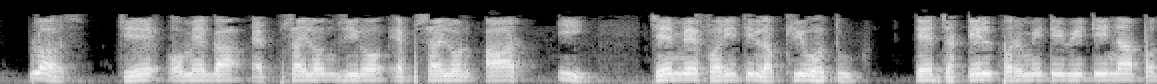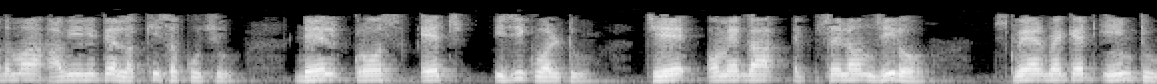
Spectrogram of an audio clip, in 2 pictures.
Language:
Gujarati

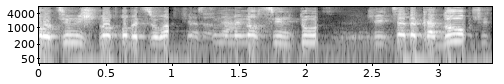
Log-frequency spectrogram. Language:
Hebrew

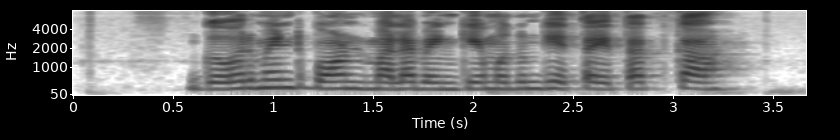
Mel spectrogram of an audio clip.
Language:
Marathi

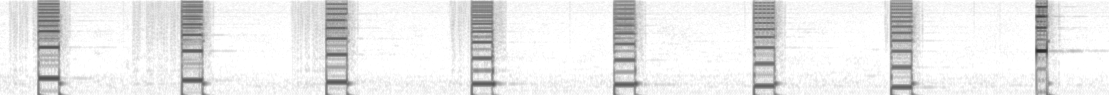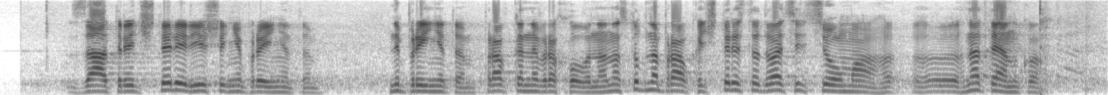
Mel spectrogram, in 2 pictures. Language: Ukrainian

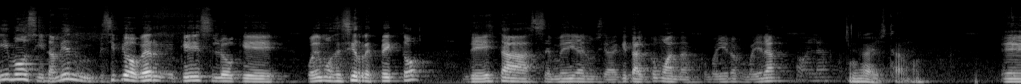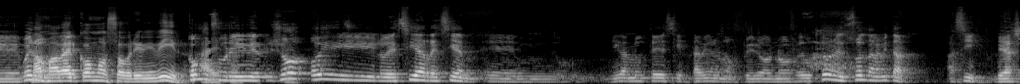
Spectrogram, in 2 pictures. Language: Spanish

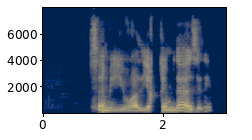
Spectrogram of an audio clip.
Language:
Kabyle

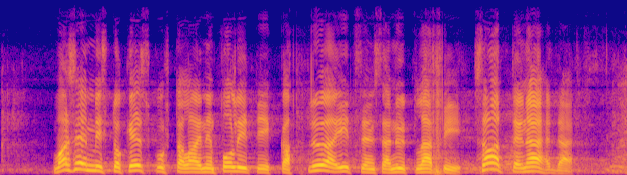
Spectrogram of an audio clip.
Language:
Finnish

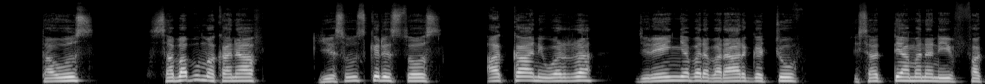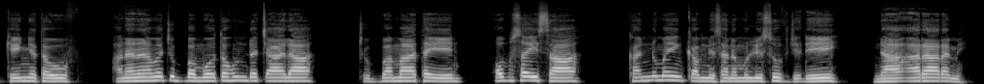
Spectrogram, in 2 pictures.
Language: Oromo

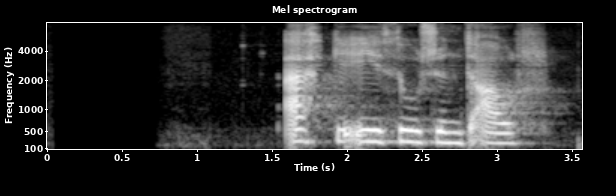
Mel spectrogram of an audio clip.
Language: Icelandic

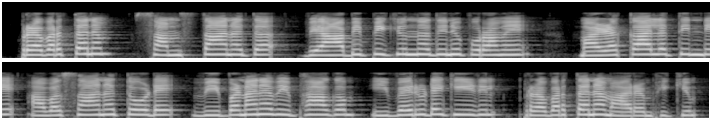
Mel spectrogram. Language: Malayalam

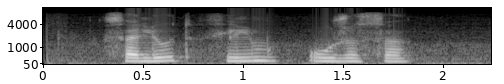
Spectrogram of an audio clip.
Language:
Russian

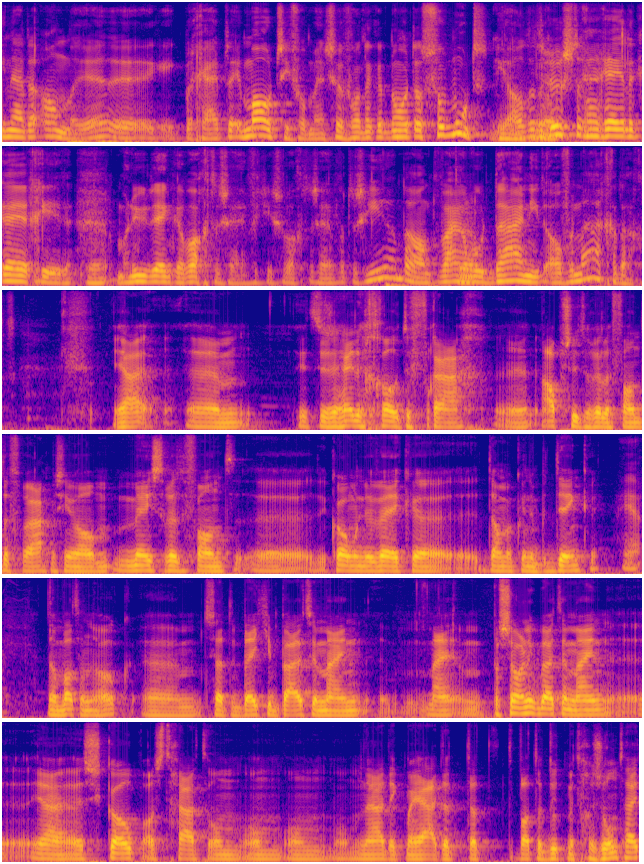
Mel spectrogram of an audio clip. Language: Dutch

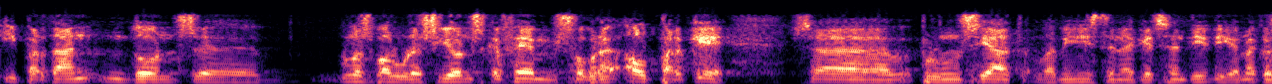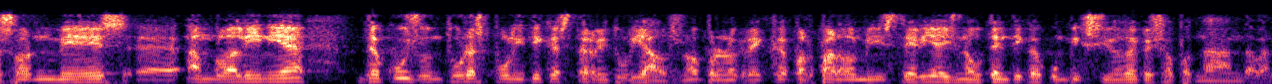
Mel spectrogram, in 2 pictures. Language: Catalan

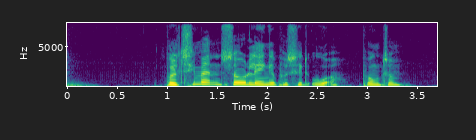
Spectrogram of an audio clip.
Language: Danish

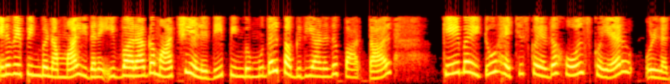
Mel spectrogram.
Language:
Tamil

